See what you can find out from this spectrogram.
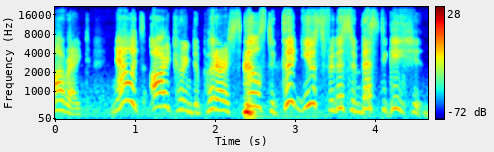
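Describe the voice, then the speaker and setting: Someone doing a put-on character voice speaks at a moderate pace, squeaky and extremely high in pitch. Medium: video game. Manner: lively, expressive.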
